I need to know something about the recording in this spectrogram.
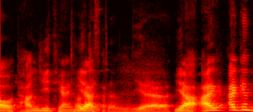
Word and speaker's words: Tang Jitian: There were a few that you mentioned by name, the first of which included Tang Jitian, and you can correct my pronunciation. Tang Jitian, yes.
